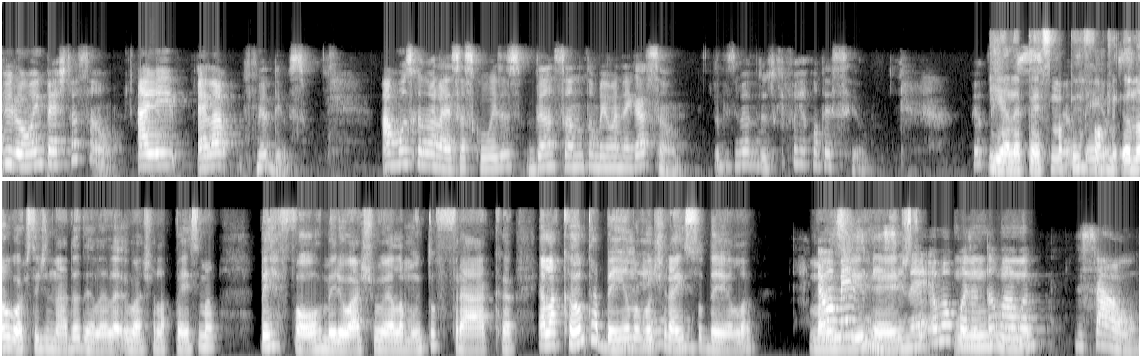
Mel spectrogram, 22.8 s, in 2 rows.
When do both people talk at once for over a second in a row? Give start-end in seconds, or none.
9.8-11.3, 19.5-21.7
